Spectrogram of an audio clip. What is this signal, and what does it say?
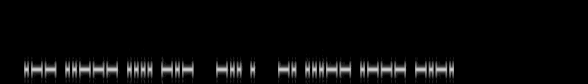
Morse code, heard as a keyed tone, about 36 wpm, 700 Hz. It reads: W2HK DE N3JC
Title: USA Callsign DE Callsign - 4 Characters - 35wpm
